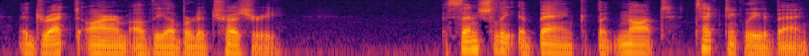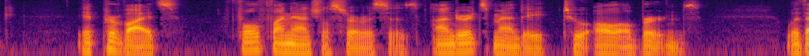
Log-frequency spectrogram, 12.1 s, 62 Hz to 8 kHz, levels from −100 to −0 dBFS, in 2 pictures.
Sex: male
